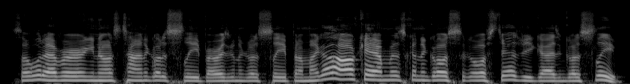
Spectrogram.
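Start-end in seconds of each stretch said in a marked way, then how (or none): 3.2-6.2 high, loud, mock-sweet agreement; mock cheerful reply. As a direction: play along in an overly bright voice. Retelling his own reply to the family.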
